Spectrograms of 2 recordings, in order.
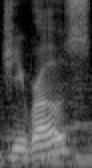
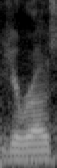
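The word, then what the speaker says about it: gyros: the the Greek uh I guess it's pronounced girros, not euros, girros, and they post pictures of these things that look really really good.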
